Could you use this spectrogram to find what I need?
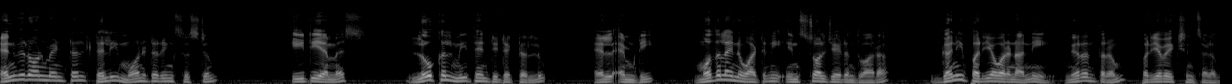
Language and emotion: Telugu, neutral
